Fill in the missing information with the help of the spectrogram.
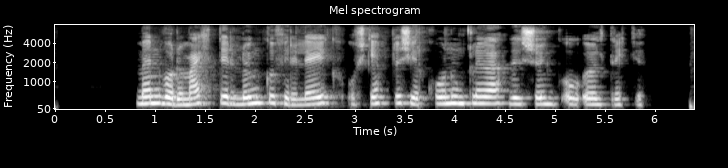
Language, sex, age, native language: Icelandic, other, 30-39, Icelandic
